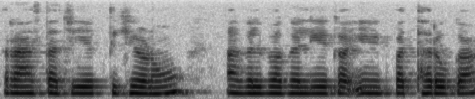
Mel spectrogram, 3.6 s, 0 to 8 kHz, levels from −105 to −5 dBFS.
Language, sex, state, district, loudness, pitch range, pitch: Garhwali, female, Uttarakhand, Tehri Garhwal, -14 LUFS, 190-195 Hz, 190 Hz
